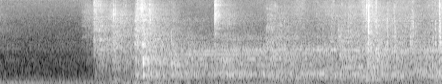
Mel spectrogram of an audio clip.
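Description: Rustling and clattering of things being handled at a lectern, starting about half a second in, with a few sharp knocks.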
